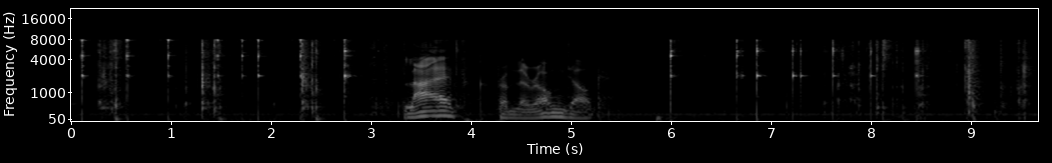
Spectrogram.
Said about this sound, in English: In the meantime, you can listen to this little jingle that we've made.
